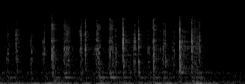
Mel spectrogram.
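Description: Computer keyboard keys clicking in a quick, steady run of keystrokes as a short phrase is typed, stopping just before the end.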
